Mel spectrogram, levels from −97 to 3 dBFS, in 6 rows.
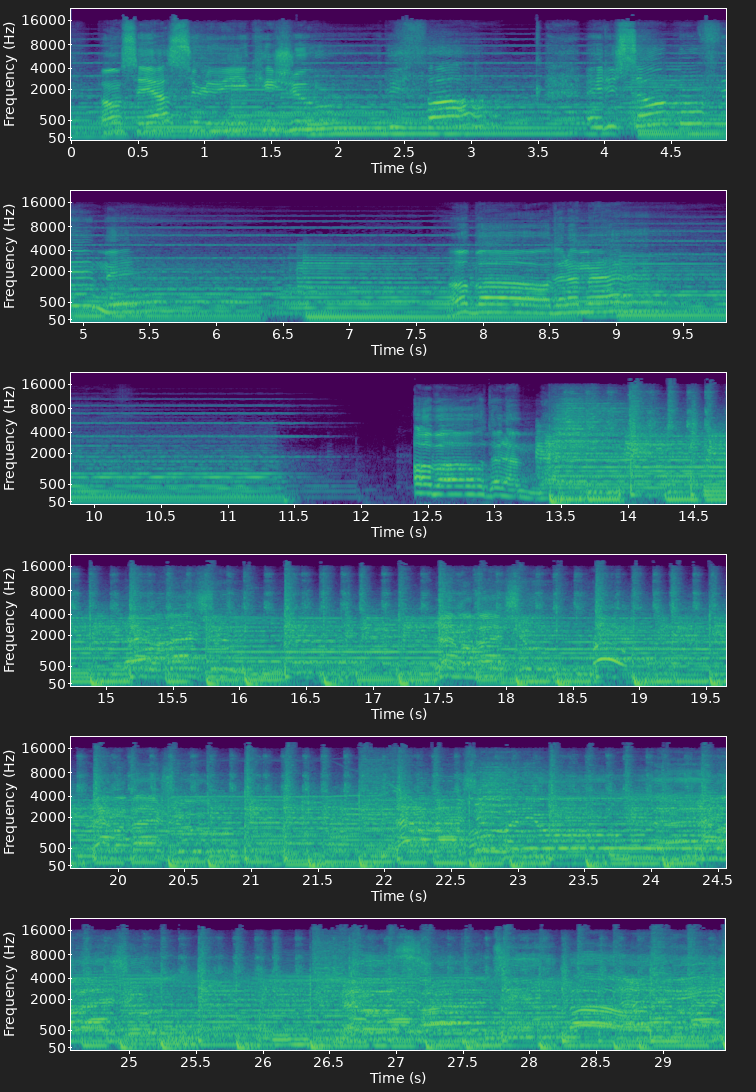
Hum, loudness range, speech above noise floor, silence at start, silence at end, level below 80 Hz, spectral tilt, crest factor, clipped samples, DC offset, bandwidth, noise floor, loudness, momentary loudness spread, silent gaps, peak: none; 7 LU; 39 dB; 0 s; 0 s; -36 dBFS; -3.5 dB/octave; 16 dB; under 0.1%; under 0.1%; 19 kHz; -61 dBFS; -21 LUFS; 12 LU; none; -6 dBFS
